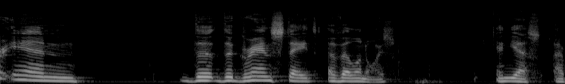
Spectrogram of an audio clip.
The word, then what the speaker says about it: Illinois: So here in the grand state of Illinois, and yes, I pronounced it Illinois, because it's fun for me and it makes, certain people go, you don't pronounce, the S is silent anyway.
